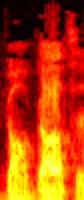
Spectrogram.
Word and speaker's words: Golgotha: Golgotha is the way most English speakers pronounce it.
